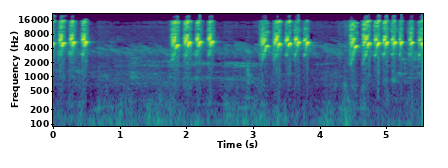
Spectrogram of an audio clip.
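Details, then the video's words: Sunbird, recorded as a lure for trapping, giving four short bursts of thin, piercing, high chips, four to six notes per burst, about a second apart, with faint low rumble between. "Tiếng chim hút mật 5 màu"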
